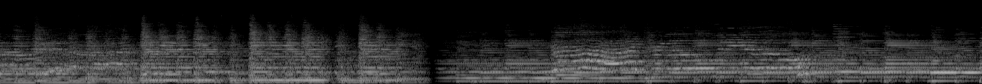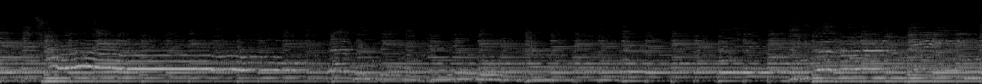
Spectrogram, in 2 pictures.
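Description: Two acoustic guitars strummed with a man singing, played live. The music breaks off abruptly about four seconds in, then guitars and voice carry on with a different passage.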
